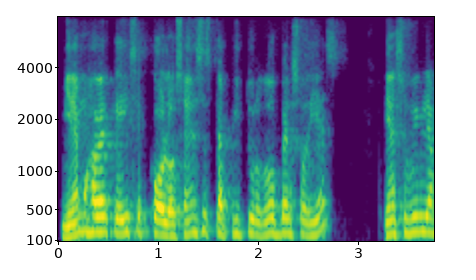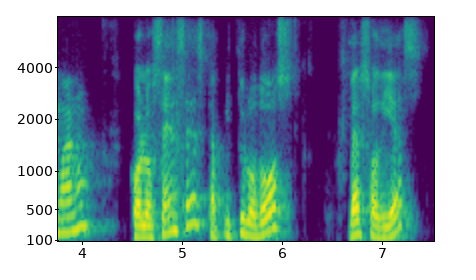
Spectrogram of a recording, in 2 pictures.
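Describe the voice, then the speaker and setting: A man's voice: sits high, expressive, moderate pace, dark tone. A man teaching a Sunday school class, often asking his listeners questions and answering them himself. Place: church classroom.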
